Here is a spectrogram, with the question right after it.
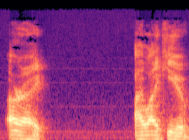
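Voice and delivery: put-on slow, expressionless, unimpressed deadpan delivery. Retelling a game character's reply to the player, imitating a deadpan line. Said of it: "said with just a dead face, straight face".

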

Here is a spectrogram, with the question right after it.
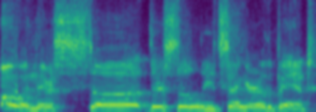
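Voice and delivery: mock casual, offhand tone. Retelling what a tour manager said: imitating a nonchalant tone. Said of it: "just very nonchalantly he's like".

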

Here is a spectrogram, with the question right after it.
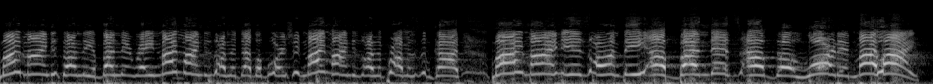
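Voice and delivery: shouting. Speaking to the audience today, yelling. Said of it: "Sorry I'm yelling at you today".

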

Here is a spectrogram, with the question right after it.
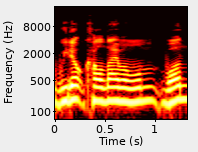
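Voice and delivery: ordinary delivery

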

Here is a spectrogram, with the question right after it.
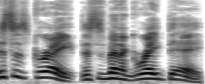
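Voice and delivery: put-on sarcastic tone. Explaining how a remark about a flat tire reads, mock-sarcastic. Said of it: "okay, that's sarcasm".

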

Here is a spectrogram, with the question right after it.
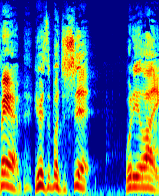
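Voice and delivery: loud, hasty, rattled-off throwaway blurt. Mocking how shows get pumped out: imitating Ryan Murphy rushing. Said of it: "Very rushed".

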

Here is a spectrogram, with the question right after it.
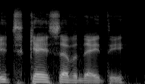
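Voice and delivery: put-on Russian accent. Joking that keyboard code names sound military: Malkovich Russian accent impression. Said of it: "I've got Malkovich's Russian accent in my head".

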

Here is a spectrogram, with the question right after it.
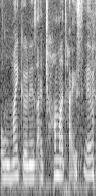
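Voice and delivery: ordinary delivery

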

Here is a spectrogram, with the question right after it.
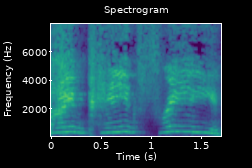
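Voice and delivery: very high, loud bellow, "free" drawn out. Retelling how a woman jumped to her feet after the gavel came down: retelling a loud bellow. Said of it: "she bellowed in a loud voice".

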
